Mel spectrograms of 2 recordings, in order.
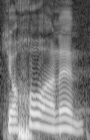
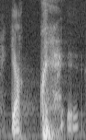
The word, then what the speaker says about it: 야훼: 아마 여호와는 이게 헬라 단어에서 온 발음이기 때문에 옳은 발음이 아니고 야훼일 것이다. 야훼.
